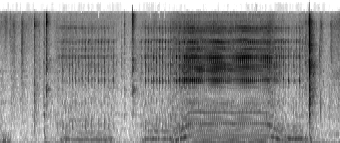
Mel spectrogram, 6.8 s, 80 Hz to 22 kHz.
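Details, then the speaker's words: Minn Kota Duramax 50–55 lb thrust trolling motor after rebuild for a bad bearing, bench-run on battery: spins up smoothly to steady hum and winds down, no grinding or rattle; far better than before. "oo that sounds a lot better than the other one did whole lot better"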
